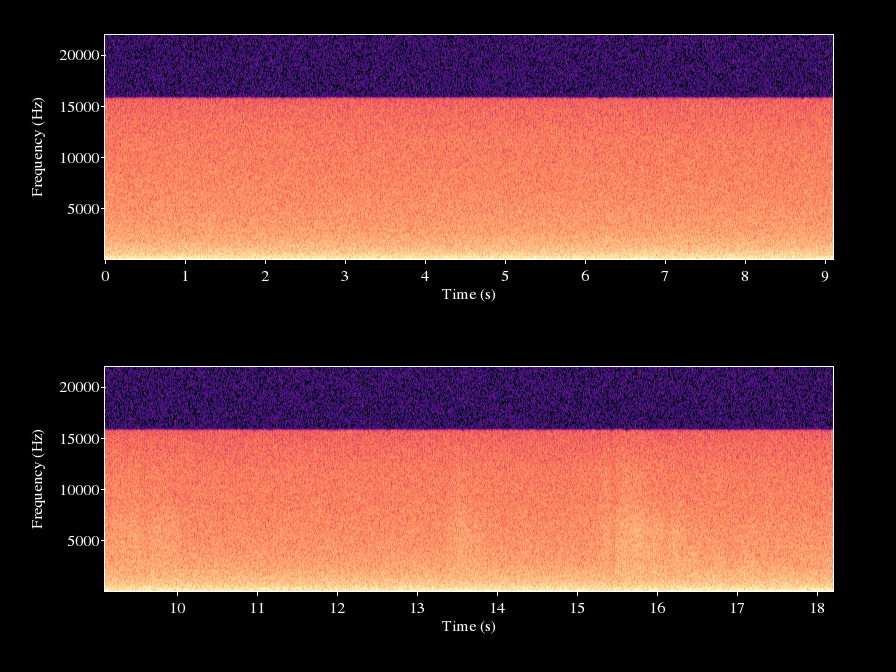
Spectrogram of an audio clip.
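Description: Steady low hiss of room tone, with a few faint brief rustles in the second half.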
